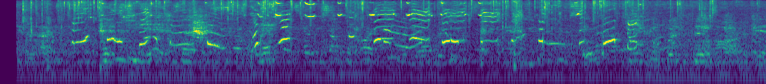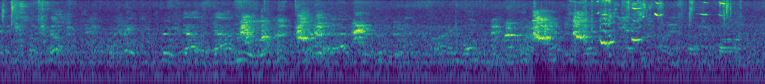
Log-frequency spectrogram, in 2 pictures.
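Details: Golden retriever puppies in Washington state give many overlapping high, wavering whines and squeals, crowded and nearly continuous throughout, with human voices mixed in.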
